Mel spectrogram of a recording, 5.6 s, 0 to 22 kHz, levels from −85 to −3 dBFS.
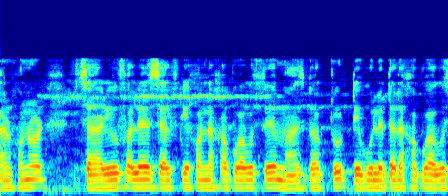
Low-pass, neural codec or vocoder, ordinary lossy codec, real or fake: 7.2 kHz; codec, 16 kHz, 16 kbps, FunCodec, trained on Chinese and English, 50 frames a second; AAC, 48 kbps; fake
